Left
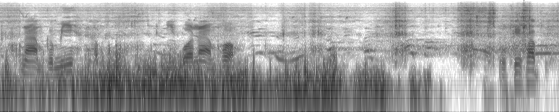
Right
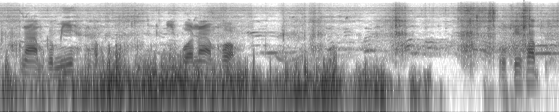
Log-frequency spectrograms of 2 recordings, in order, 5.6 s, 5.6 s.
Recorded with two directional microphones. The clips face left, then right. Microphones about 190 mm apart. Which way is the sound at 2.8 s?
15° left (ahead or behind).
